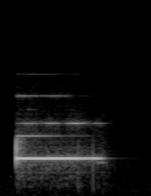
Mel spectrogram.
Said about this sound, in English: there are ways that I remind myself to go out in the street with my whistle or whatever I do as a meditation teacher. Instead of a whistle, I have my bell.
